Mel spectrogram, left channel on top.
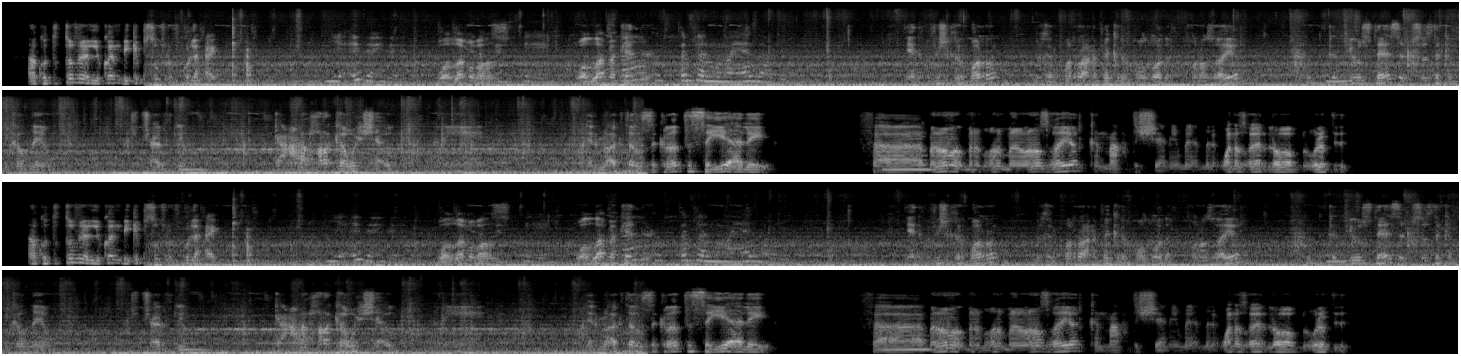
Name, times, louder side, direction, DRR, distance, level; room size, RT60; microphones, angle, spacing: voice 1, 0.3-2.2 4.3-5.1 5.7-6.5 8.8-10.0 10.3-12.4 13.0-15.1 15.8-16.4 17.3-18.5 18.9-19.7 20.4-22.3 23.2-28.0, left 3 dB, 20° left, 0.7 m, -30 dB
sound 1, 1.4-21.0, left 2 dB, 65° left, 0.9 m, -30 dB
voice 2, 3.2-4.2 4.7-5.6 6.2-8.1 13.2-13.5 16.3-16.7 17.5-17.7 23.4-23.9, left 3 dB, 85° left, 0.6 m, -35 dB
2.7 x 2.3 x 4.0 m
head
